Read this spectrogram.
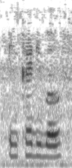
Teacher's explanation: In the word incredible, for example, the primary stress fell on the second syllable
